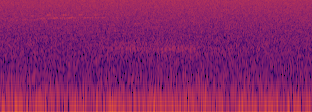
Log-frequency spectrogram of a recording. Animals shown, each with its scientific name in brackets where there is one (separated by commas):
Hairy Woodpecker (Dryobates villosus), Yellow-rumped Warbler (Setophaga coronata)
